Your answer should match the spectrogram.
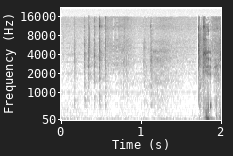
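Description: A few faint, light keystrokes on a computer keyboard within the first second.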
